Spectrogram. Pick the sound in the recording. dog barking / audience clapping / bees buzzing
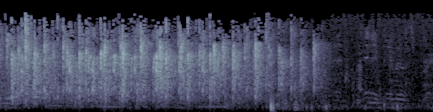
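audience clapping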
